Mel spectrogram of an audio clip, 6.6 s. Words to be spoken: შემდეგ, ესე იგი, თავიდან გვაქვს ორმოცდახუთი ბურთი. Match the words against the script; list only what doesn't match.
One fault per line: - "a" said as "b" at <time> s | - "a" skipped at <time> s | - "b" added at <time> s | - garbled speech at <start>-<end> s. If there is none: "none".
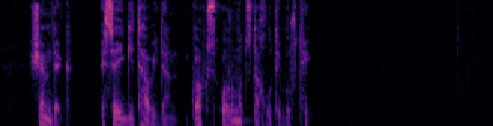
none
